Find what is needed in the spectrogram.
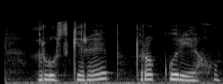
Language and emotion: Russian, neutral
